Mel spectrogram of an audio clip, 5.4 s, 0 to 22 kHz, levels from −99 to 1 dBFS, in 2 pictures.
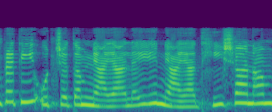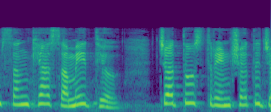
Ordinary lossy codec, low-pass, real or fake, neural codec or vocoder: none; none; real; none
